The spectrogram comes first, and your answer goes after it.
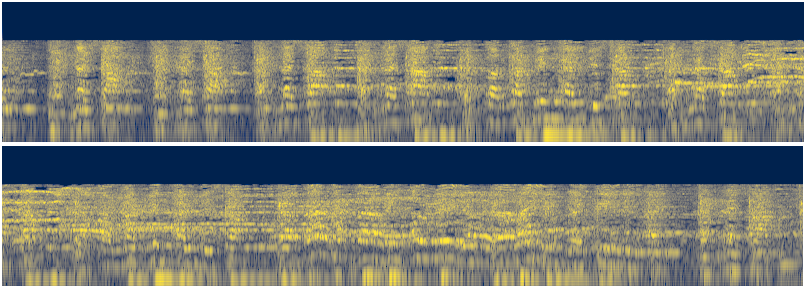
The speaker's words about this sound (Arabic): حلاوه الشعب وهو بيهتف باسم حبيبه مبروك عالشعب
